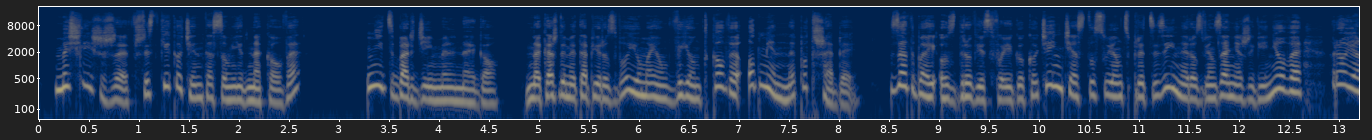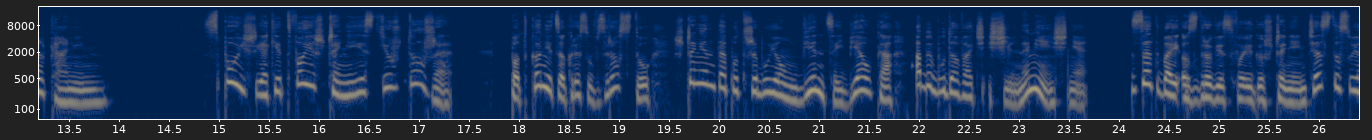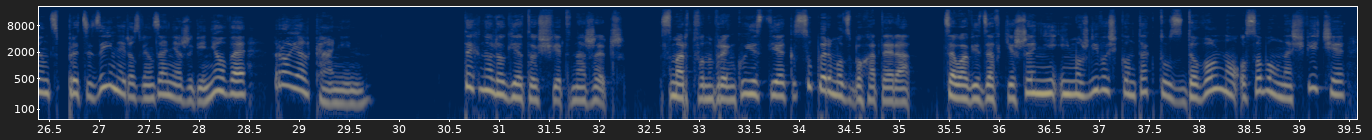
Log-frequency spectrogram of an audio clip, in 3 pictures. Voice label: Polish

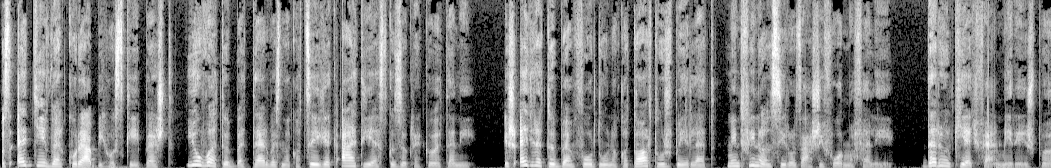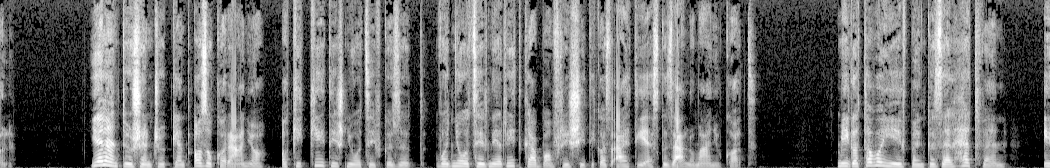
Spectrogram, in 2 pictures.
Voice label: Hungarian

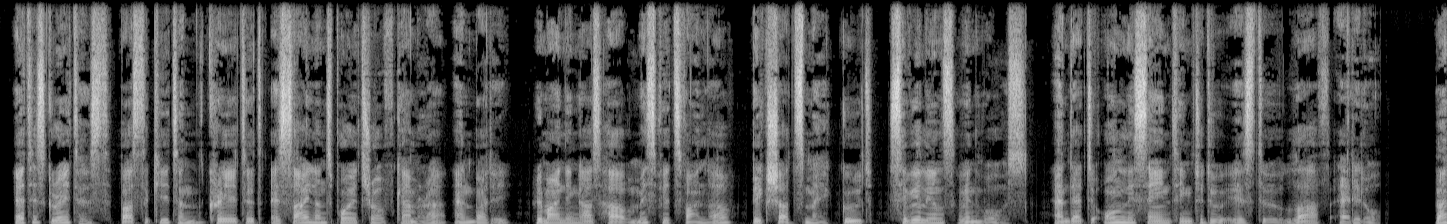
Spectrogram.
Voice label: Turkish English

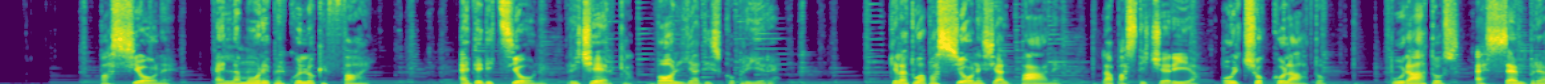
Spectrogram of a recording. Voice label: Italian Corporate; English

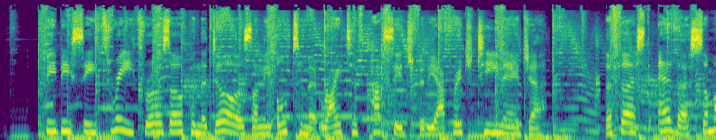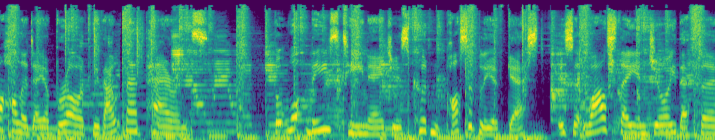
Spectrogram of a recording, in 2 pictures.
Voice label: Narration, female

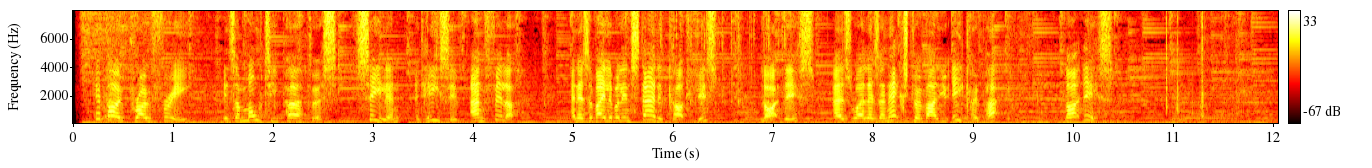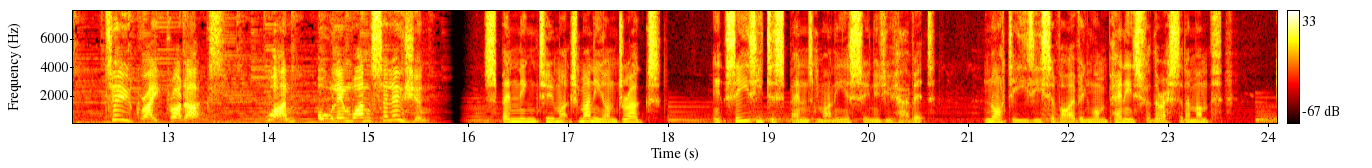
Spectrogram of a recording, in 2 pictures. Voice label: Commercial; Male; 20s-30s

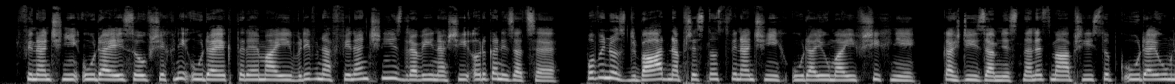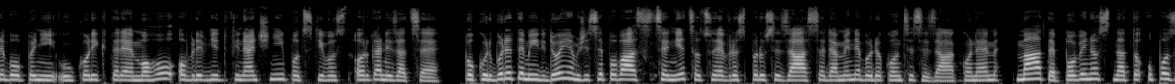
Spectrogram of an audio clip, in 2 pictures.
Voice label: Home Studio

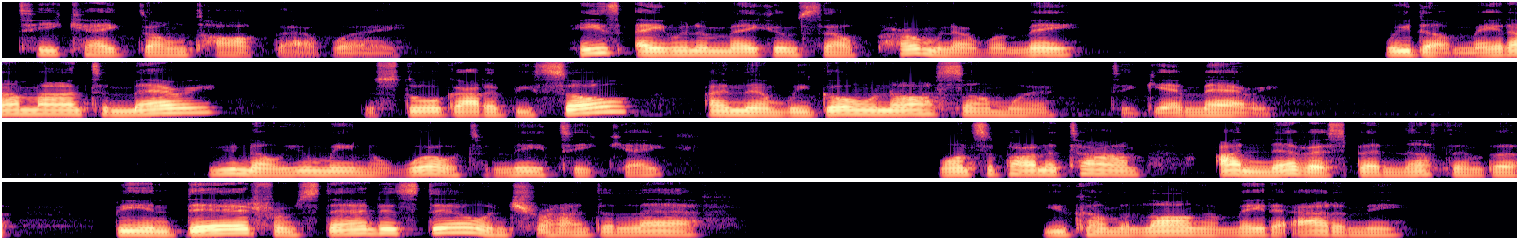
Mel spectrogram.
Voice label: Home Studio Read

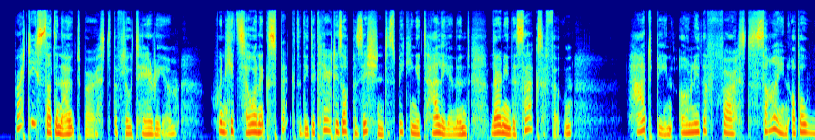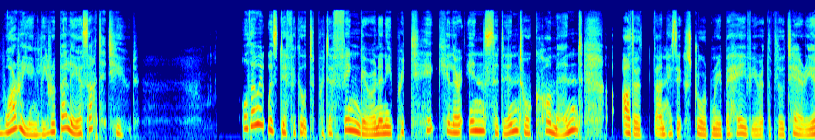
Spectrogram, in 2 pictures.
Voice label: audiobook

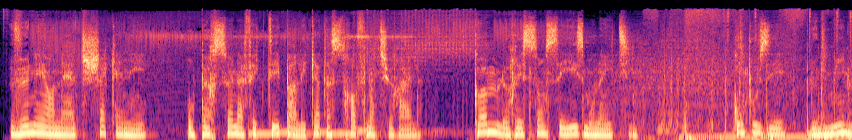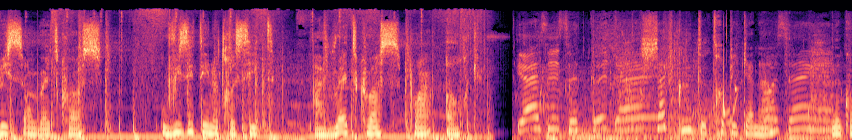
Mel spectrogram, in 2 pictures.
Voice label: French

